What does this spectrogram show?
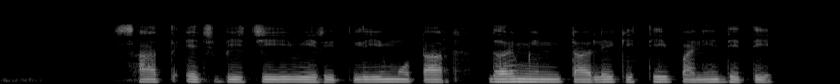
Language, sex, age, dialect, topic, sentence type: Marathi, male, 18-24, Varhadi, agriculture, question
